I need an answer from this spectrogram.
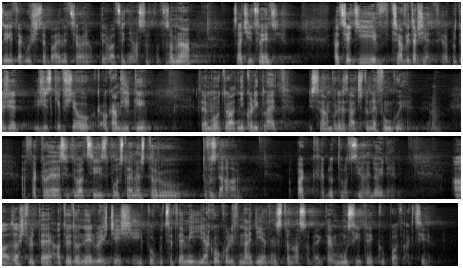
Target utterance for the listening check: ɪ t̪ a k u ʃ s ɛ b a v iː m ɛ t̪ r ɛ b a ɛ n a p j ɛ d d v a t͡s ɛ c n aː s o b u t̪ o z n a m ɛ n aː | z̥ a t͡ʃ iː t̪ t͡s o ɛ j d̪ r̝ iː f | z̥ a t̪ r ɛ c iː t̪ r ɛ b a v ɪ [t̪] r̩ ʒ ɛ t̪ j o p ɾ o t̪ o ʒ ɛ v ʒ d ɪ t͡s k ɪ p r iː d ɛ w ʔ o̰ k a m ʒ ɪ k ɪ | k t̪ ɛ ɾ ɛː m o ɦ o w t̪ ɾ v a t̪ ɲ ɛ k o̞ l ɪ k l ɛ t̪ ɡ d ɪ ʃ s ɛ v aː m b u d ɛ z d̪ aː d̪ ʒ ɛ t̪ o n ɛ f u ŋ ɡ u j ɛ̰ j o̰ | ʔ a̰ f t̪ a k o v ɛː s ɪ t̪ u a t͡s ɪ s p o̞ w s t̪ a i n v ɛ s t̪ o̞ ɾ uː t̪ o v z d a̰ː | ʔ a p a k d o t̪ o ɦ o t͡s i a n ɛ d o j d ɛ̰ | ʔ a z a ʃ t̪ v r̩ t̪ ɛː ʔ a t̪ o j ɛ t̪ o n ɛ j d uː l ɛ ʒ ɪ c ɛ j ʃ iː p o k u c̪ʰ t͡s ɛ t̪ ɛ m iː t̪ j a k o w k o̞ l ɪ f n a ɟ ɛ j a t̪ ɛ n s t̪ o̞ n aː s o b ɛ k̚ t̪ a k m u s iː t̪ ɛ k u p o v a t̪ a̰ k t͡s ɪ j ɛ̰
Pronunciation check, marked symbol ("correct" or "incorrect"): incorrect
